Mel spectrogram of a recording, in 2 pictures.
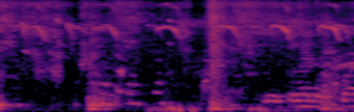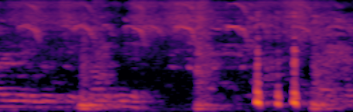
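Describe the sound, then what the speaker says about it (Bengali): Chickens cluck in short, scattered bursts close by, with voices talking among them and a few sharp louder calls near the end. "আর মুরগি ধরবে না।"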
